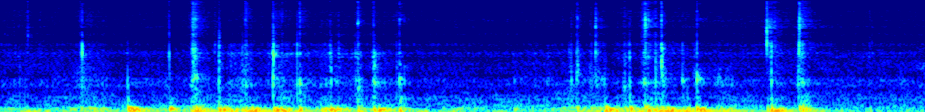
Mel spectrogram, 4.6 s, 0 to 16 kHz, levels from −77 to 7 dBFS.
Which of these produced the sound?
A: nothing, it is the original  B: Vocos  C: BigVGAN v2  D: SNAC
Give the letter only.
D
